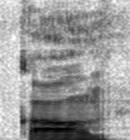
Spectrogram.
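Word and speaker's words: calm: कॉम परसकून को बोलते हैं कॉम। कॉलम नहीं है। ठीक है? यहां पे भी जो है एल साइलेंट है। एल के बाद एम आया है।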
